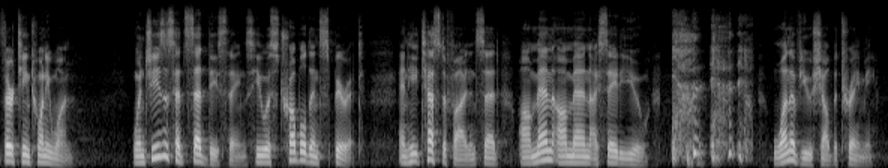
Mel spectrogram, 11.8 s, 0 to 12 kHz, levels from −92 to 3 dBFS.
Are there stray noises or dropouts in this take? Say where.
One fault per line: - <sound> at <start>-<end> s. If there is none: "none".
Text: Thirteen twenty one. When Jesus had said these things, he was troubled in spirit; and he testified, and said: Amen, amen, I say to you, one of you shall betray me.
- cough at 8.9-10.0 s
